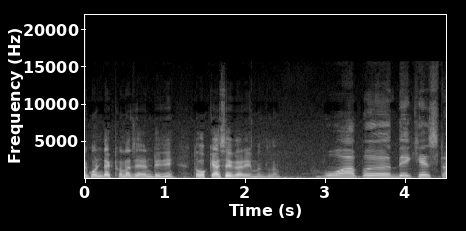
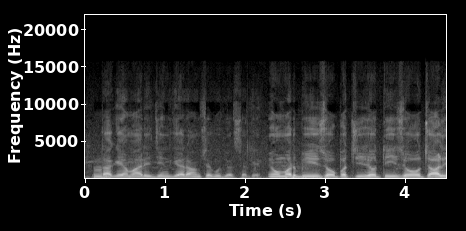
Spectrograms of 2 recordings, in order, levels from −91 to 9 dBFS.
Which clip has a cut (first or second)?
second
